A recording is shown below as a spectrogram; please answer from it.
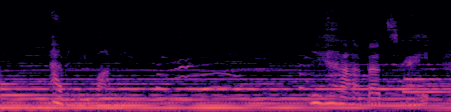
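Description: A cat meowing in a video game, short mews rising over steady background game music while a person talks.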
